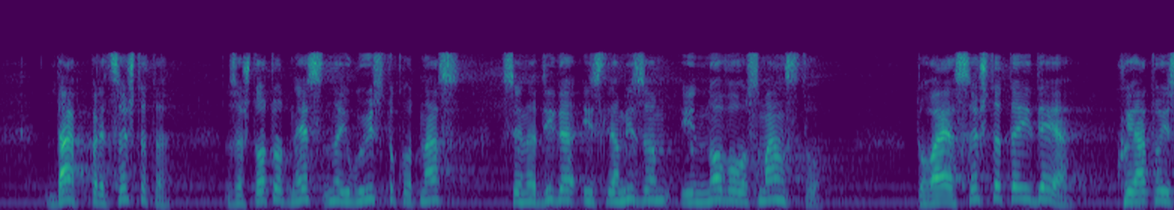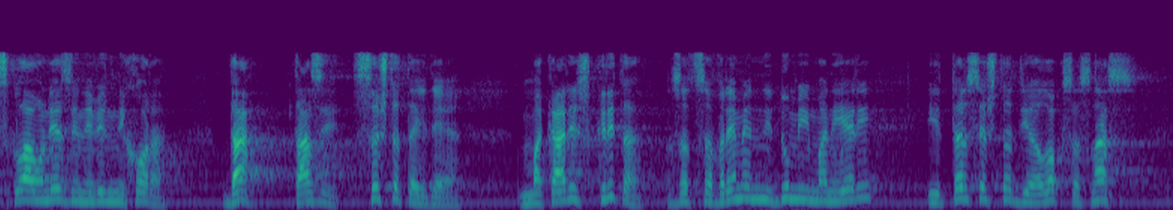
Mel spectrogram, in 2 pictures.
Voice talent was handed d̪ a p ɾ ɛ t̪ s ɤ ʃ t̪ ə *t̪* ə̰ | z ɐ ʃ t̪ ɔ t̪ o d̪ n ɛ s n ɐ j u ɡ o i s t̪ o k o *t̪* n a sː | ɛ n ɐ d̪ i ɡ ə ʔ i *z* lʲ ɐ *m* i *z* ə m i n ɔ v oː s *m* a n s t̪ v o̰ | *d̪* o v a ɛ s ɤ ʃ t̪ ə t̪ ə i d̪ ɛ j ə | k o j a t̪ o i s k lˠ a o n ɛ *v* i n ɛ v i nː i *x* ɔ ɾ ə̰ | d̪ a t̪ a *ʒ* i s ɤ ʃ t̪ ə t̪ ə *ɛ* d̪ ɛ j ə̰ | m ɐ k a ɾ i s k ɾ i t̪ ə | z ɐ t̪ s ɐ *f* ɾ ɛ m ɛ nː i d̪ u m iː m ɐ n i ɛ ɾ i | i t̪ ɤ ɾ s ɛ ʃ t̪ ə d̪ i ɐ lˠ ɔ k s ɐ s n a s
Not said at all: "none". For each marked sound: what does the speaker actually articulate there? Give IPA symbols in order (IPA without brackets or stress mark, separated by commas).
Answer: t̪, t̪, s, m, z, m, t̪, z, x, z, i, v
